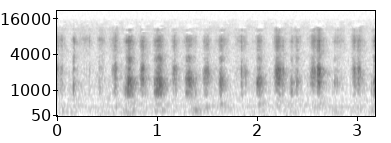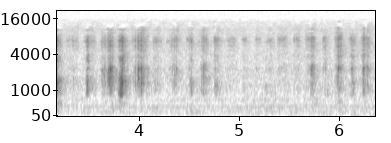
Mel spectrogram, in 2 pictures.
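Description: A wooden stylus scratches repeated strokes into a black-coated scratch-art card in a spiral book. It makes a quick series of dry, rasping scrapes that are midrange and bright, over a faint low hum. The strokes are quiet and close, and grow softer near the end.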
